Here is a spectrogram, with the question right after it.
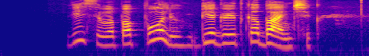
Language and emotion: Russian, positive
